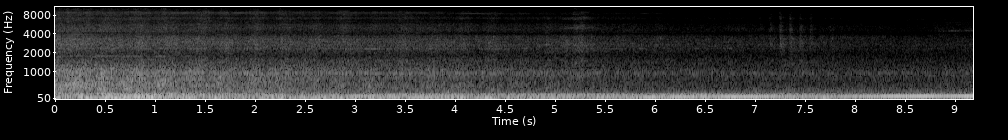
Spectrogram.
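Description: CSX freight train of open hopper cars rolling by: a steady low rumble with a deep engine drone that grows a little stronger in the second half.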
